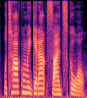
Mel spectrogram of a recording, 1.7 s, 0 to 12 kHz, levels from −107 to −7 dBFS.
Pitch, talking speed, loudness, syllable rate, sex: 170 Hz, 240 wpm, -18 LUFS, 5.8 syllables/s, female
